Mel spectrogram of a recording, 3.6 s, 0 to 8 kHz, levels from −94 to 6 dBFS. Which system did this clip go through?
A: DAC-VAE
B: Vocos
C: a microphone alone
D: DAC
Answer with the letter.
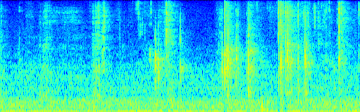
C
